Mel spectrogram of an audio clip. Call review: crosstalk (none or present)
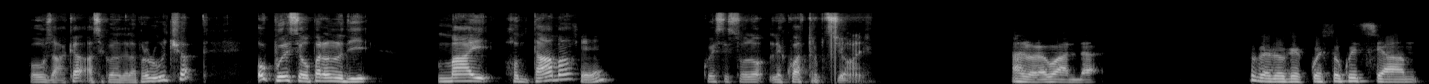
none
